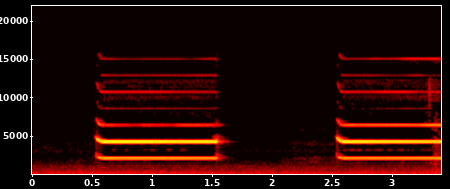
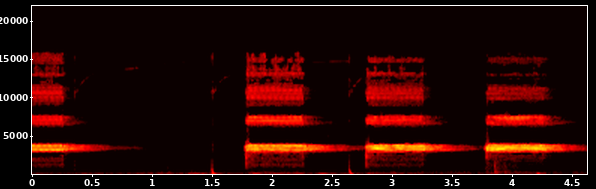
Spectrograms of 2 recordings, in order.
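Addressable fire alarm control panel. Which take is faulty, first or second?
first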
